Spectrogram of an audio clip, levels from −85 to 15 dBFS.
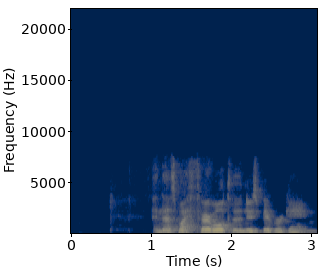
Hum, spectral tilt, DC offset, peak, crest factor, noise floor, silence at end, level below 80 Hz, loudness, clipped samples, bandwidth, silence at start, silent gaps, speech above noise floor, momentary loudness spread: none; -6.5 dB/octave; under 0.1%; -12 dBFS; 20 dB; -70 dBFS; 0 s; -76 dBFS; -30 LUFS; under 0.1%; 7.8 kHz; 1 s; none; 41 dB; 12 LU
